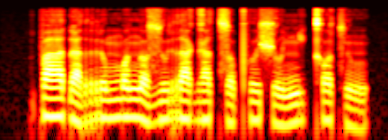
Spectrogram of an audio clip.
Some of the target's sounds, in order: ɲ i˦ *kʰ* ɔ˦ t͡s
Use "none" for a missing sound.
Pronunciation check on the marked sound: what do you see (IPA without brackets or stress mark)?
kʰ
